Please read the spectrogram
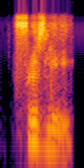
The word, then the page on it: frizzly: Indian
